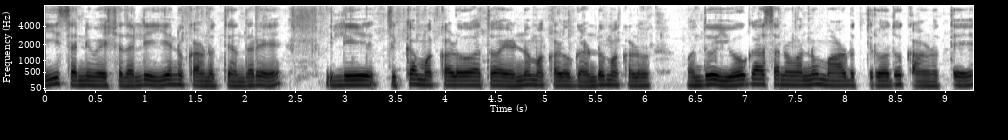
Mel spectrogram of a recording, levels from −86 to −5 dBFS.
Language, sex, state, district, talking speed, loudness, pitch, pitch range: Kannada, male, Karnataka, Bijapur, 110 wpm, -14 LUFS, 125 Hz, 115-130 Hz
